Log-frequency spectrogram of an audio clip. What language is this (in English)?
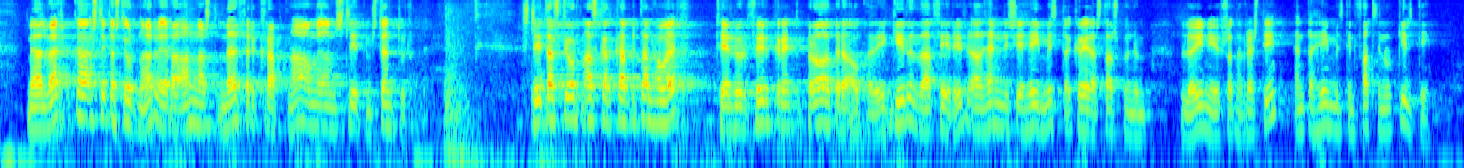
Icelandic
